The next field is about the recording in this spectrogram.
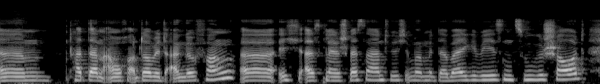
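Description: A woman speaks in a normal speaking voice at a medium pitch. Her pace is moderate and her intonation fairly even. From Swabia, Germany (Backnang). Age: 30s. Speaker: judoka, Olympic athlete. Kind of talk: casual interview.

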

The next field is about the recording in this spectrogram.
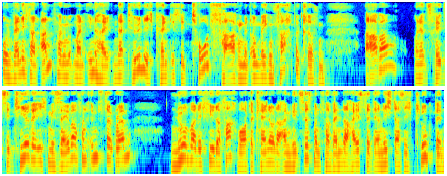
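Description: Speech comes at a fairly quick clip. There is a somewhat breathy quality to it. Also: man, fairly high pitch for a man. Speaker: communication trainer. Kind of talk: casual interview. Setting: live video stream.

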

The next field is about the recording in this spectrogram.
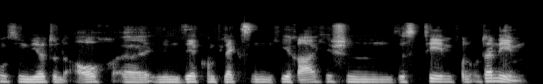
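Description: The man's voice is somewhat breathy, and he keeps a moderate pace. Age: 50s. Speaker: mediator and trainer. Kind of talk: casual chat.

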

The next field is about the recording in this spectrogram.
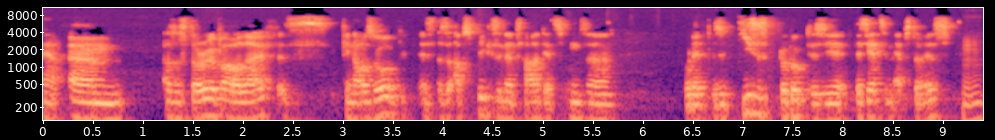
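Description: A man's somewhat breathy voice in a monotone, flat intonation. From Lower Bavaria, Germany. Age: 20s. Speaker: app startup founder. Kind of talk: interview.

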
